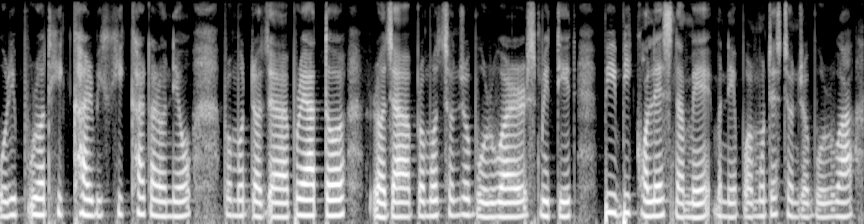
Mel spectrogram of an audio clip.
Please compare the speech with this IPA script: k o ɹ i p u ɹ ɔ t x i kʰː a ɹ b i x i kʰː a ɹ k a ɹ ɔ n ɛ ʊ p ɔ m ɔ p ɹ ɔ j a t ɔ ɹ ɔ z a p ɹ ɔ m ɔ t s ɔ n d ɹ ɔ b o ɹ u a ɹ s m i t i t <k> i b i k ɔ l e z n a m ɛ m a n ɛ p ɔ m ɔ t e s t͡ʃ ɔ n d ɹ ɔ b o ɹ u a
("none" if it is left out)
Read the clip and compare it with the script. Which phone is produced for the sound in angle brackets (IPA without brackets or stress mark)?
p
